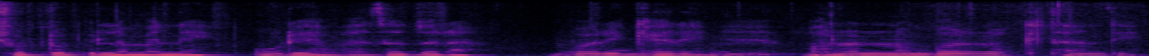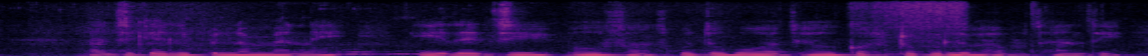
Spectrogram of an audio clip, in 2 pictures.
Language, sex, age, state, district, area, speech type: Odia, female, 18-30, Odisha, Ganjam, urban, spontaneous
